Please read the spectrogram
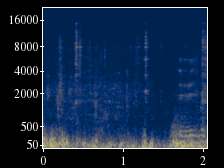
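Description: Low, steady rumble of a fishing boat's engine running, with scattered short knocks and clicks from handling on deck; a man's voice comes in near the end.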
